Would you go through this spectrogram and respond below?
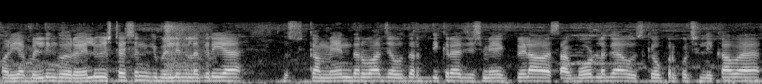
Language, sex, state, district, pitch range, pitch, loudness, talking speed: Hindi, male, Rajasthan, Bikaner, 155-170 Hz, 165 Hz, -15 LUFS, 235 wpm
